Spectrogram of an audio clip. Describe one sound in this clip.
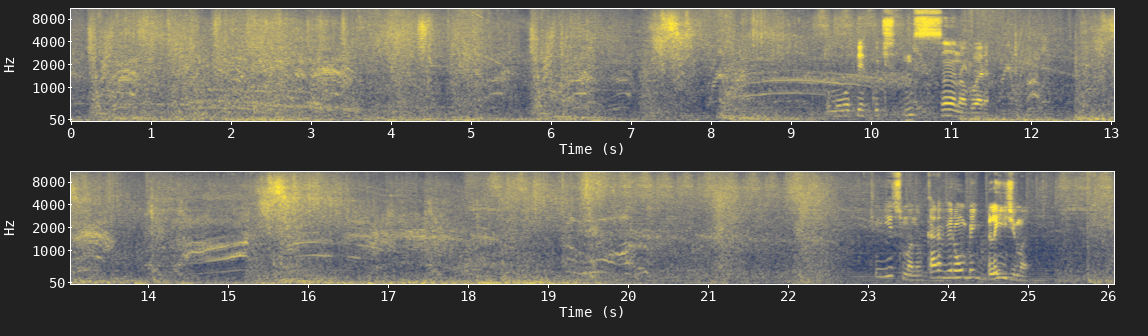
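Heavy blows and rumbling crashes boom.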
